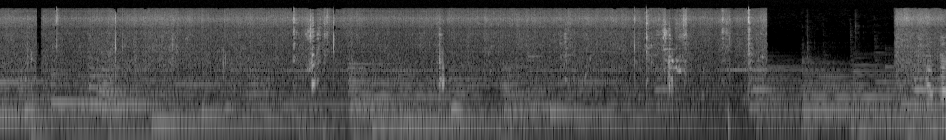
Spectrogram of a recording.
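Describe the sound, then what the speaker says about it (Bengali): Water is poured into a cooking pot of dal with greens, giving close watery sloshing, dripping and soft splashes over a dense background hum, ending in a brief silent gap. "পরিমাণ মতো জল দিয়ে দেবো।"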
